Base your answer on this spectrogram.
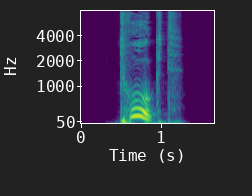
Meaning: second-person plural preterite of tragen
- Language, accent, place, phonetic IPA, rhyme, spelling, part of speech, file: German, Germany, Berlin, [tʁuːkt], -uːkt, trugt, verb, De-trugt.ogg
